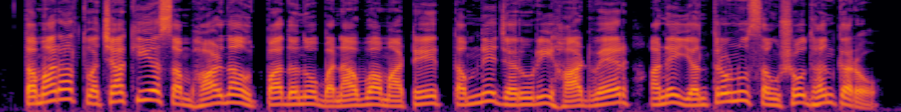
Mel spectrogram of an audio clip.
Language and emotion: Gujarati, neutral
